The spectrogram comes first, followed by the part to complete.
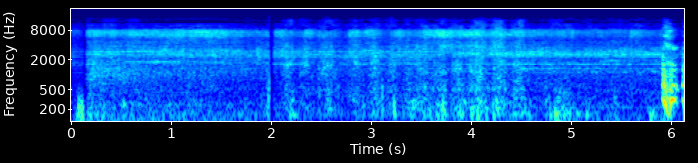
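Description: A cloth rag scrubbing the dirty rubber tube of an inflatable boat with cleaning solution, a steady rough rubbing noise.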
